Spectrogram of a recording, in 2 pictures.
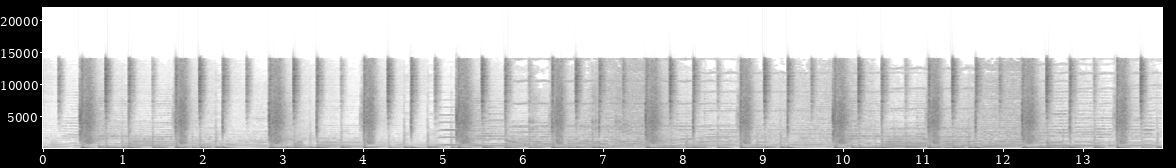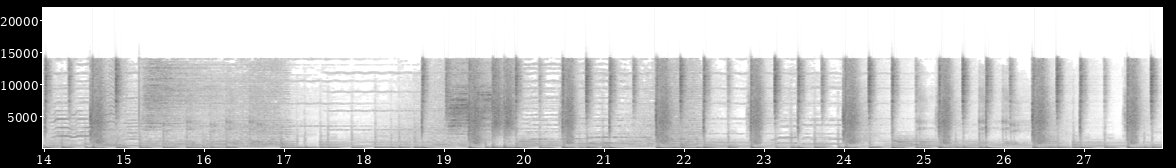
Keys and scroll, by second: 0.5 Return, 1.1 ctrl+KP_Add, 1.5 s, 9.1 ctrl+space, 10.1 Return, 12.4 s, 12.7 ctrl+space, 13.6 space, 14.5 ], 17.1 alt+space, 19.7 Return, 19.9 3, 22.0 8, 22.4 Return, 25.0 ].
